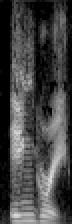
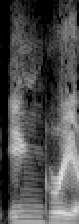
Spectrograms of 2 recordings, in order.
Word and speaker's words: Ingrid: It's Ingrid. Dennis, it's Ingrid. I-N-G-R-I. Ingrid. It rhymes with Ingrid. – Angry, but I'm not.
